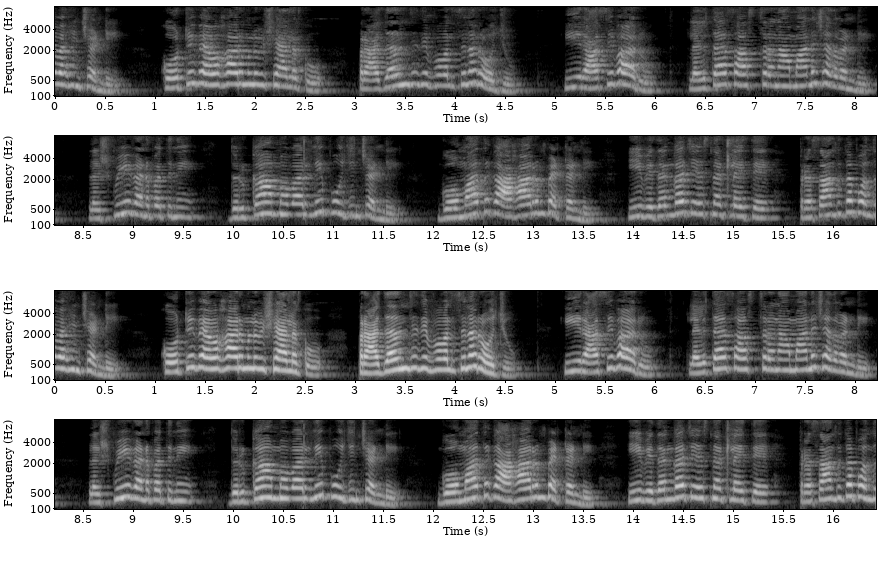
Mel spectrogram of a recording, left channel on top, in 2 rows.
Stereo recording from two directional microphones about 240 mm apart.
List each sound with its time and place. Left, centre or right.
0.0 s a woman's voice: right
